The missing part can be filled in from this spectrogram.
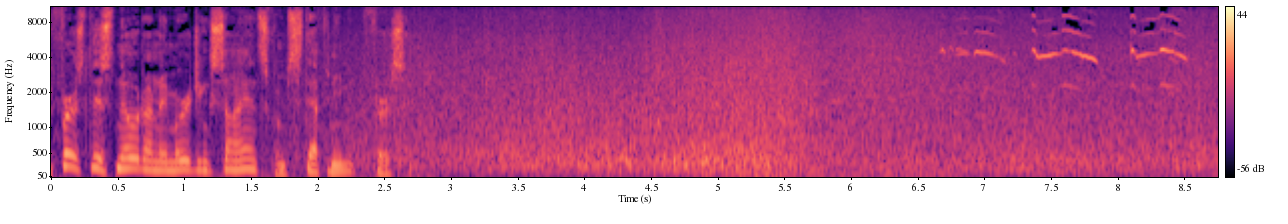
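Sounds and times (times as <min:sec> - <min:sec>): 
speech: 0:00.0 - 0:03.0
ocean waves crashing: 0:01.1 - 0:08.7
faint bird calls: 0:05.8 - 0:08.7.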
